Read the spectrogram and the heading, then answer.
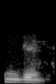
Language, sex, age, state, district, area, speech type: Urdu, male, 60+, Uttar Pradesh, Lucknow, urban, conversation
